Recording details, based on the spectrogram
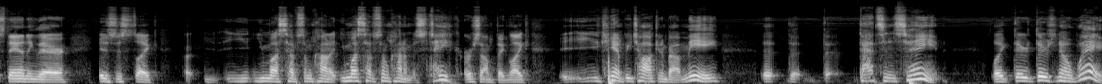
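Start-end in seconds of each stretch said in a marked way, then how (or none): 1.8-11.0 put-on stunned, stammering kid voice, higher. Retelling how a kid reacted when a mall cop called him: imitating a stunned, stammering kid. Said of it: "the emo kid is practically speechless".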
